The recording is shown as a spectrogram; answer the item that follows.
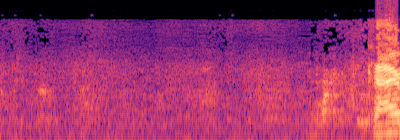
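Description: Several large dogs moving around close by, making only faint sounds, then a man's voice calls out a dog's name loudly near the end.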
